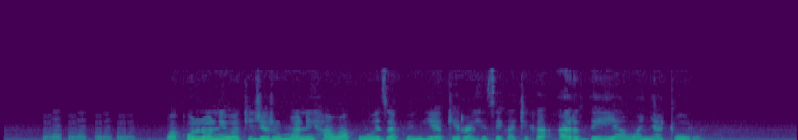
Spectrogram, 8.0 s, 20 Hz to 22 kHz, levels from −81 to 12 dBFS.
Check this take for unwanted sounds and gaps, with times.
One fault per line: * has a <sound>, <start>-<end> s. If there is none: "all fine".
* has a laugh, 0.4-1.4 s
